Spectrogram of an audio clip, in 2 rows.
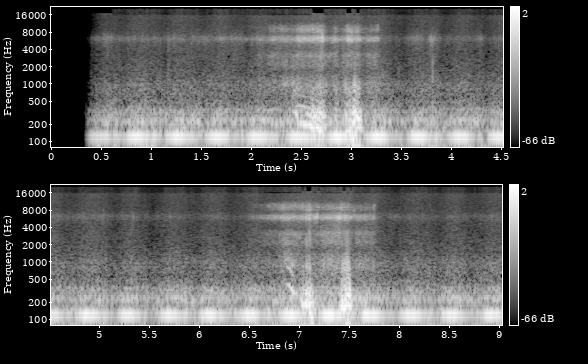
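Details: Cat snoring: steady low rumble with two louder snorting breaths about four and a half seconds apart, roughly 13 breaths a minute.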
